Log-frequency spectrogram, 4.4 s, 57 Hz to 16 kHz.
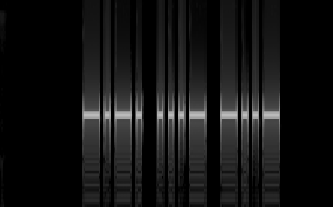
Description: Morse code, heard as a keyed tone, about 17 wpm, 700 Hz. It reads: CVX
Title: USA Call Sign Postfixes - 3 Letters 17wpm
